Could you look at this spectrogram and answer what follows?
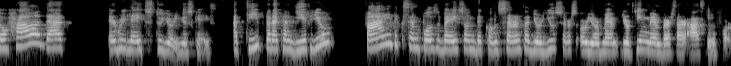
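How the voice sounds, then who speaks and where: A woman with a Spanish accent, high in pitch, with lively intonation at a moderate pace, in a dry, close sound with no echo. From Venezuela. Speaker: data product manager. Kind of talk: conference talk.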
